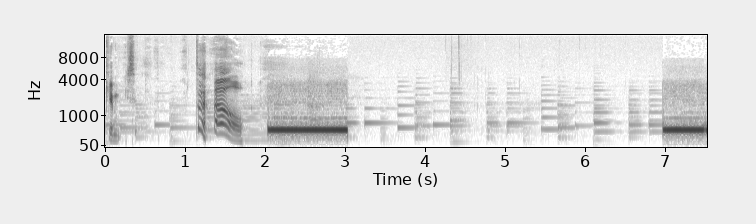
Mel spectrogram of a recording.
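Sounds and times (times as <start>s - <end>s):
speech: 0.0s - 0.6s, 1.2s - 2.2s
telephone ringback tone on an outgoing call to Bangladesh: 2.0s - 3.1s, 7.0s - 7.5s.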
